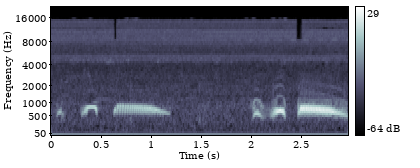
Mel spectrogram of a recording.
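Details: Decoy spotted dove challenging rivals: a soft short note and a long, gently falling coo, then a louder phrase of two rising notes ending in a drawn-out, hoarse, descending coo.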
